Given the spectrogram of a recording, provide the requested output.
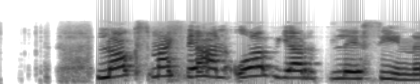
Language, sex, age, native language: Icelandic, female, 8, Icelandic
